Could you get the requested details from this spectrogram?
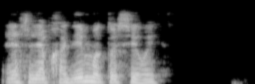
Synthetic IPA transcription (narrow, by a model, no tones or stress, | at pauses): jesʲlʲɪnʲɪɐpxɐdʲimət̪osʲilˠəj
